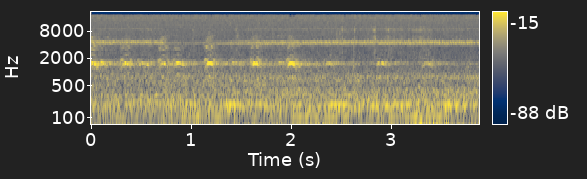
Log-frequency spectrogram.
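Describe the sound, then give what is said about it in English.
Birds call faintly outdoors as they fly around, a few scattered calls over a steady, quiet background of ambient noise with a continuous high-pitched drone. No one speaks. “And as I'm recording and I'm watching these birds fly around”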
